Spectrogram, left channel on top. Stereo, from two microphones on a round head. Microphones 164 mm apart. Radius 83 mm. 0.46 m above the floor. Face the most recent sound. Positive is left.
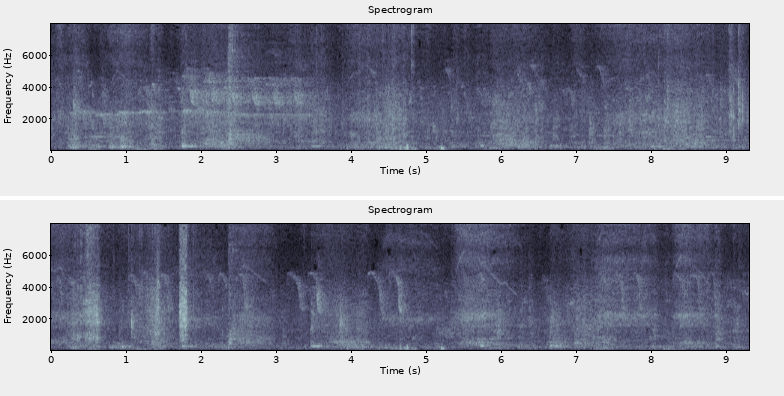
turn(degrees=85)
